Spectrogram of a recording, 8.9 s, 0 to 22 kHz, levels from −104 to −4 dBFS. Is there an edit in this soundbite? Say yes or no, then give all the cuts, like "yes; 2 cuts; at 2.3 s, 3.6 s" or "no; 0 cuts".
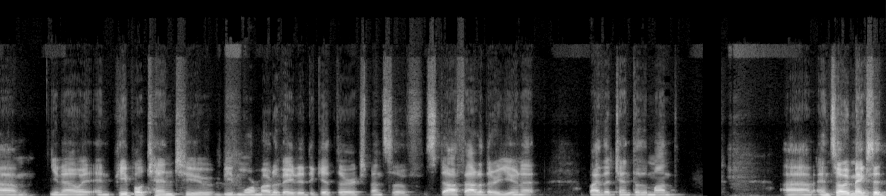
yes; 1 cut; at 7.1 s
